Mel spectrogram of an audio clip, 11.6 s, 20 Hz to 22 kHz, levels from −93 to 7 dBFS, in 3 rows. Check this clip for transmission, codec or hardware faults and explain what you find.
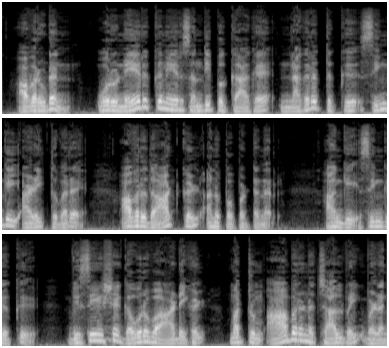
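One fault runs through the whole of the speech: AAC compression, with plainly audible coding damage from start to finish. The cause is likely lossy AAC-LC encoding at a modest rate, which fits a bitrate of around 45 kbps. The encoder splits each frame into frequency lines and spends its limited bits only where a hearing model says they matter. Finer detail is coarsely quantised or dropped, which leaves a smeared, warbling texture in the sound. Nothing is present above 19.4 kHz.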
